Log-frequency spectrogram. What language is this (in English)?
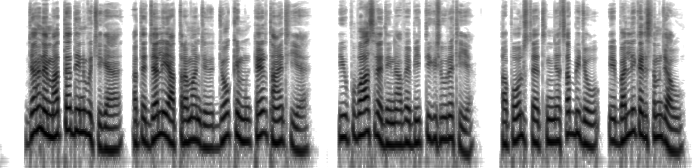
Gaddi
